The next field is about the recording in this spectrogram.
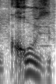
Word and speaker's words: Cruise: C'est écrit Cruise, mais c'est Cruise que ça me se dit.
